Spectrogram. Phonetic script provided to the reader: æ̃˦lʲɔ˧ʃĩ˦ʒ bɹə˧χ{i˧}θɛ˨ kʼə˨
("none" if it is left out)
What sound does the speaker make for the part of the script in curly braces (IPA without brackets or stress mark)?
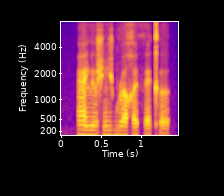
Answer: ɪ˧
